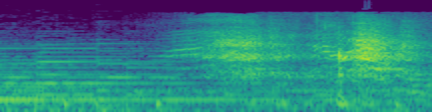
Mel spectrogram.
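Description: Newborn baby crying, starting about a second in and growing louder, over soft acoustic guitar music.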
